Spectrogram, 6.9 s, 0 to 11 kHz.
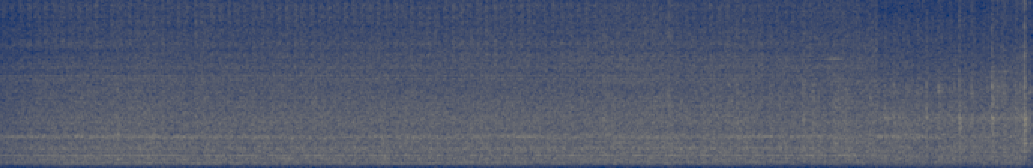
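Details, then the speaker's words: Wells Index vertical milling machine with face mill, cutting down tool post holders for an 1800s wood lathe: steady, even whirring hum, quieter in a full cut than interrupted cut, no chatter; smooth milling cut. "Now we're getting back into a full cut right there. You hear it get quiet. It likes that much better."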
